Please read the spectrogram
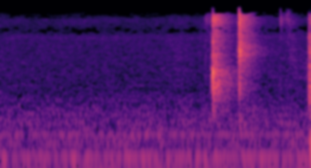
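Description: Steady low background hum, then two sharp clicks about a fifth of a second apart near the end.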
